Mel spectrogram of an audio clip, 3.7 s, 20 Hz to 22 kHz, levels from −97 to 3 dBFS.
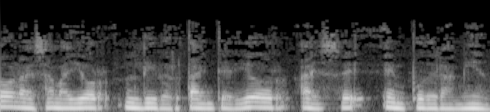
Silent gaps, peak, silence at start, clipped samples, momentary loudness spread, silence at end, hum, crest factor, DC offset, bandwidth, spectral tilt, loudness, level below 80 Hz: none; -4 dBFS; 0 s; under 0.1%; 5 LU; 0 s; none; 12 dB; under 0.1%; 7.6 kHz; -9 dB/octave; -19 LUFS; -50 dBFS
